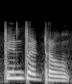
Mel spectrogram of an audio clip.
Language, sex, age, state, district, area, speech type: Tamil, female, 45-60, Tamil Nadu, Kallakurichi, rural, read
